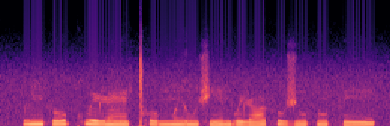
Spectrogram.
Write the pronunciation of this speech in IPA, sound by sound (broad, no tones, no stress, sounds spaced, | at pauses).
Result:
l ĩ θ o kʷʰ e ɭ æ̃ ǀʰ o ŋʷ ẽ ɣ ũ ʃ ẽ ɡʷ e ɭ ɒ θ u ʒ ũ θ ũ θ ẽ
